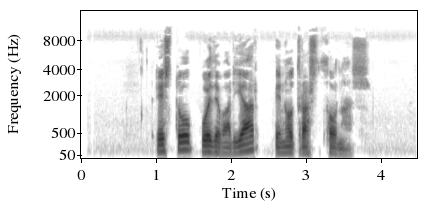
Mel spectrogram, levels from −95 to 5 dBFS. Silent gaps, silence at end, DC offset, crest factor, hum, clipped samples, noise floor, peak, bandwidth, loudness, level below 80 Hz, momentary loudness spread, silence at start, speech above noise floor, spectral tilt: none; 0.7 s; under 0.1%; 18 dB; none; under 0.1%; -70 dBFS; -6 dBFS; 11 kHz; -22 LUFS; -60 dBFS; 16 LU; 1 s; 48 dB; -5 dB/octave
